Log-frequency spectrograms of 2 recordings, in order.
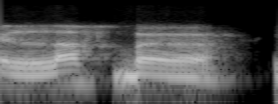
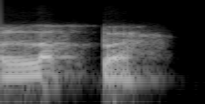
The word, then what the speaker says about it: Loughborough: Yeah, so it's actually Loughborough University. But it's a bit of a tongue twister, like most people kind of, it's a weird one to pronounce. – Okay. – But yeah. – Loughborough.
